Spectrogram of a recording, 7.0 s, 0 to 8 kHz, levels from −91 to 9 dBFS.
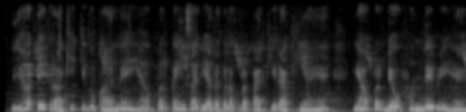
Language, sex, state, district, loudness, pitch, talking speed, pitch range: Kumaoni, female, Uttarakhand, Tehri Garhwal, -33 LUFS, 220 Hz, 190 wpm, 205-235 Hz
